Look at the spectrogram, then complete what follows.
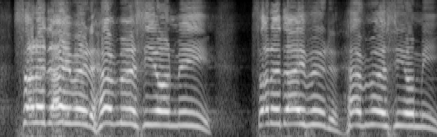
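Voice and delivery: full-voiced, very high desperate shout; loud, high cry, holding nothing back. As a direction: yell for mercy over the whole crowd. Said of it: "He just shouted louder".

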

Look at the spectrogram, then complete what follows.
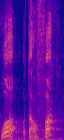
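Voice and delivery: imitating his own shock as the guy grabs him; shocked disbelief.

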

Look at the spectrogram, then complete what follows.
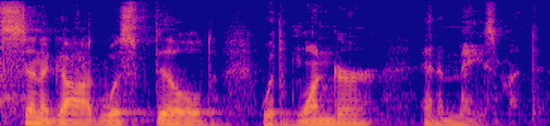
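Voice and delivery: whispered amazement; awed whisper. Real, not acted. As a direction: whisper of wonder. Describing the crowd's awe.

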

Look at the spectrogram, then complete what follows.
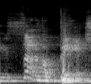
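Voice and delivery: half-hearted imitation of a yelled insult; mild mock yell. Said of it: "He just screams it out".

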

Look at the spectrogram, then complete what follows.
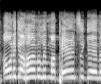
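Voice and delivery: wife in tears asking why he's so angry, mock sobbing; mock tearful wife. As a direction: play his wife pleading through tears. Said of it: "she starts bursting into tears".

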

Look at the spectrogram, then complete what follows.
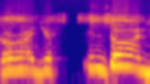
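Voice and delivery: high-pitched mock anger with an accent; retold boss losing his temper; imitated angry captain. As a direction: cut the crew off like an angry dad. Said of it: "get angry, that's when his accent would come out".

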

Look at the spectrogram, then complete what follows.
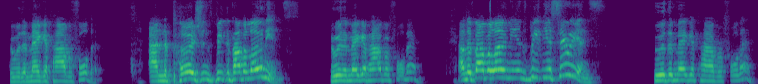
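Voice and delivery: quick repeated refrain that drives the list forward; fast repeated refrain; rhythmic refrain. Shown as a demonstration. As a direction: rattle off the refrain each time.

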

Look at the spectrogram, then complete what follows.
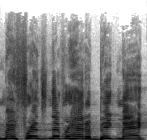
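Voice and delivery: high-pitched mimicry of his wife; comic high-voiced retold complaint; imitated wife. Imitates wife yelling from other car.

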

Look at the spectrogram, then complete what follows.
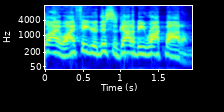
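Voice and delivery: ordinary talk

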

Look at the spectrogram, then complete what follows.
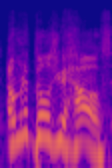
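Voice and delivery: high, loud playful announcement; mock proclamation. Preacher playing God promising David a house, loud and high. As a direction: announce it big, voice lifted. Comic retelling of God's promise.

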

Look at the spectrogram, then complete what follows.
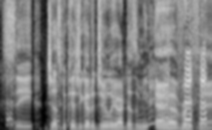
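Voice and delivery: loud playful teasing; mock scolding tease. Real, not acted. Teasing about Juilliard.

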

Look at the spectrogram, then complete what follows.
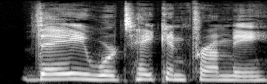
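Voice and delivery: ordinary delivery

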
